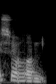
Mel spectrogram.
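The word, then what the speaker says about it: Sochan: Sohan, that's it. Yeah. Yeah. Me, the expert in name pronunciation, hosting a podcast here with a lot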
